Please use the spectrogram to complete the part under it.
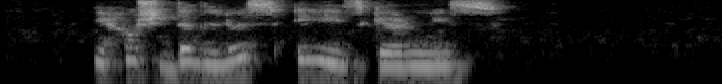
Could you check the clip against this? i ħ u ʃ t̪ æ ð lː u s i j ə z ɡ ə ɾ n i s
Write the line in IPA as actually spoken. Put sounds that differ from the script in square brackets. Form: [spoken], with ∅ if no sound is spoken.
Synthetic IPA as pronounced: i ħ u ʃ [d̪] æ ð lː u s i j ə z ɡ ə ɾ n i s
